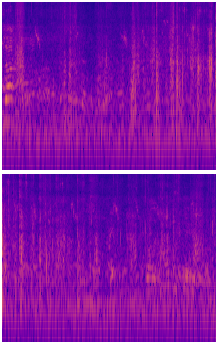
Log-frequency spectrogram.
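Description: Indistinct background talk from several people, with scattered short clicks and knocks.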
